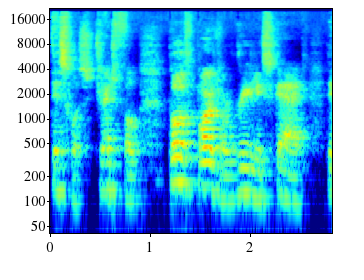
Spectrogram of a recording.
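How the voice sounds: The natural reading voice carries lively intonation throughout.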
